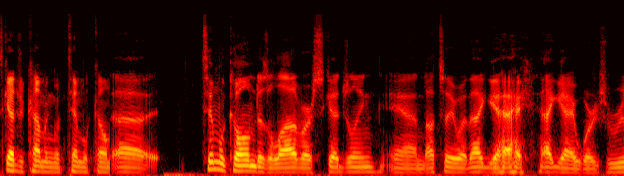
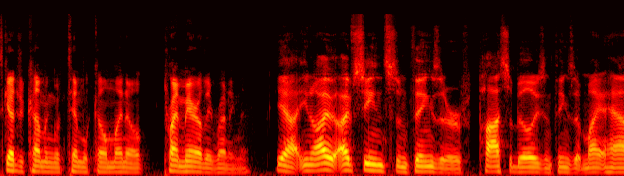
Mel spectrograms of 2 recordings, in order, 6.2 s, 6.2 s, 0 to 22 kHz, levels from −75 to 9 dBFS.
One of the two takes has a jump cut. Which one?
first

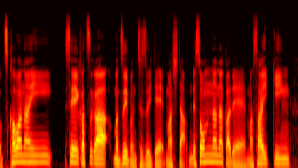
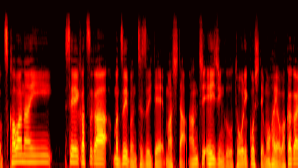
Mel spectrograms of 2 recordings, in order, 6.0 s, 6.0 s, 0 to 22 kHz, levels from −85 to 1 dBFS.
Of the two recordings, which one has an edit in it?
second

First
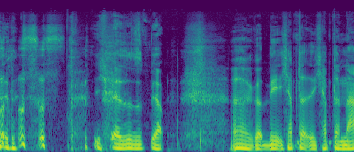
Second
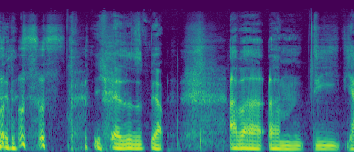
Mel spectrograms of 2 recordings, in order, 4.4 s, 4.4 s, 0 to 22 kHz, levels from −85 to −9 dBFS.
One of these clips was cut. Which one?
second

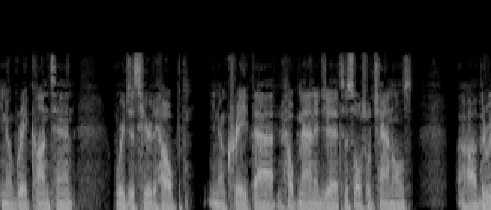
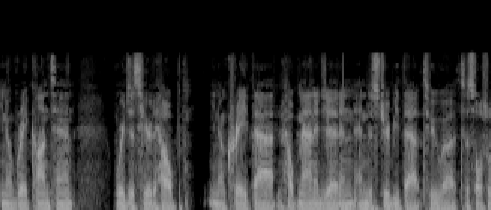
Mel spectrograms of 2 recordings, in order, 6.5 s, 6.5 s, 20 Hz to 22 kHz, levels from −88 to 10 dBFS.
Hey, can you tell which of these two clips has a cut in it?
first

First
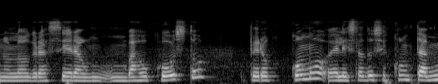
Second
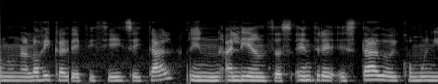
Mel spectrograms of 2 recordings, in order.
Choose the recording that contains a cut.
second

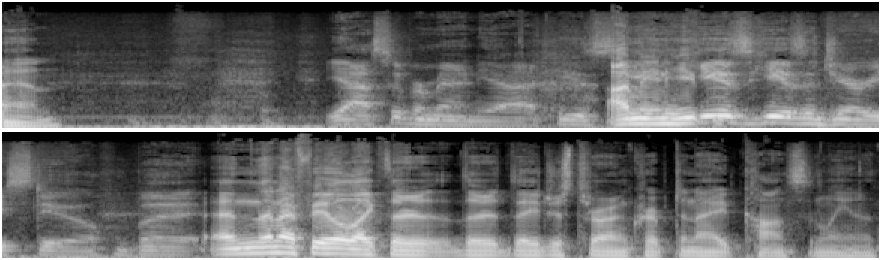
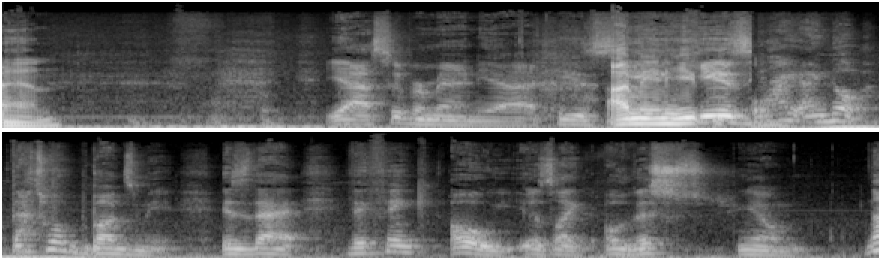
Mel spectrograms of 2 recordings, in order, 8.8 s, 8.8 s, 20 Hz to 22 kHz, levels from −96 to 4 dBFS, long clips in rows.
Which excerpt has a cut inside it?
second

